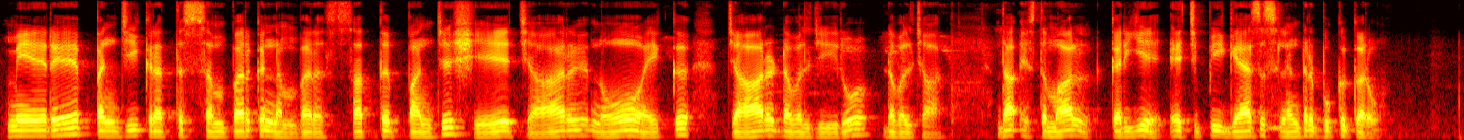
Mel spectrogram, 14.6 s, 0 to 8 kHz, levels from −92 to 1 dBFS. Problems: none marked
